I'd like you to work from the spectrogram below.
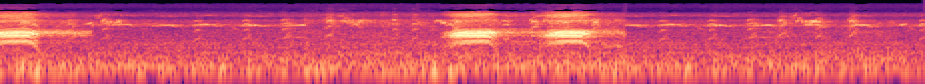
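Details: Indian crow calls: a single hoarse caw at the outset, then a pair of loud grating caws in quick succession midway, with soft bird chirps and a low rumble behind.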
